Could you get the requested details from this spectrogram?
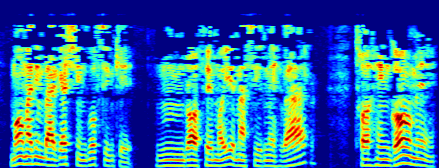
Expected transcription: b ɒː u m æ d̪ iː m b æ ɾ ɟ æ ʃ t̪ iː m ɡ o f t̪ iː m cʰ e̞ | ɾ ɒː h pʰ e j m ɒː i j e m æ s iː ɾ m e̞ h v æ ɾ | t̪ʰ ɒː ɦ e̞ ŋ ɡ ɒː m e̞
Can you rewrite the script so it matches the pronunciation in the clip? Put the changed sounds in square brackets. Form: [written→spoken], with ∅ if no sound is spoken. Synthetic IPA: [b→m] ɒː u m æ d̪ iː m b æ ɾ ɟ æ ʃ t̪ iː m ɡ o f t̪ iː m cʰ e̞ | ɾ ɒː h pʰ e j m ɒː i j e m æ s iː ɾ m e̞ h v æ ɾ | t̪ʰ ɒː ɦ e̞ ŋ ɡ ɒː m e̞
